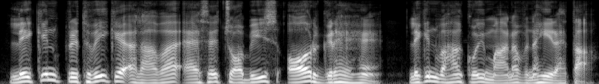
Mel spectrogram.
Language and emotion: Urdu, neutral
